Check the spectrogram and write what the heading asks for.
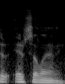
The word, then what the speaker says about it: Ypsilanti: Yeah, It's Ypsilanti.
